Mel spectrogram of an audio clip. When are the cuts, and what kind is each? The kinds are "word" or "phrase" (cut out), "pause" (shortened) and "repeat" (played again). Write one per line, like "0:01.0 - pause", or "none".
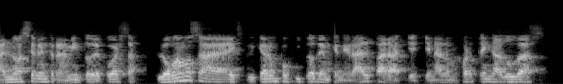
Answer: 0:01.5 - pause
0:03.3 - word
